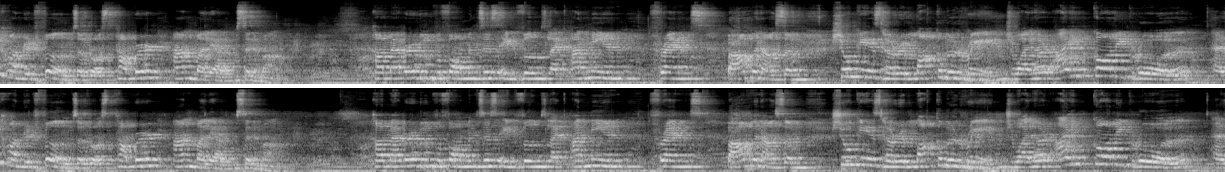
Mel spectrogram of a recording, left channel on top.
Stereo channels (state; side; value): normal; both; correlation 0.44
